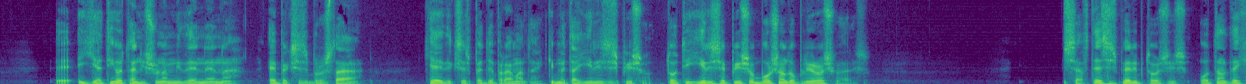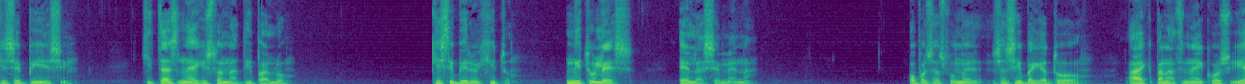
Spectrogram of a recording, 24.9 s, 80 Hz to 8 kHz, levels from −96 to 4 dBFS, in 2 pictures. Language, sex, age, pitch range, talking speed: Greek, male, 60-79, 85-125 Hz, 135 wpm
